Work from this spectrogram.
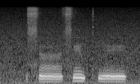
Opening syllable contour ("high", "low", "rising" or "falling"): low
